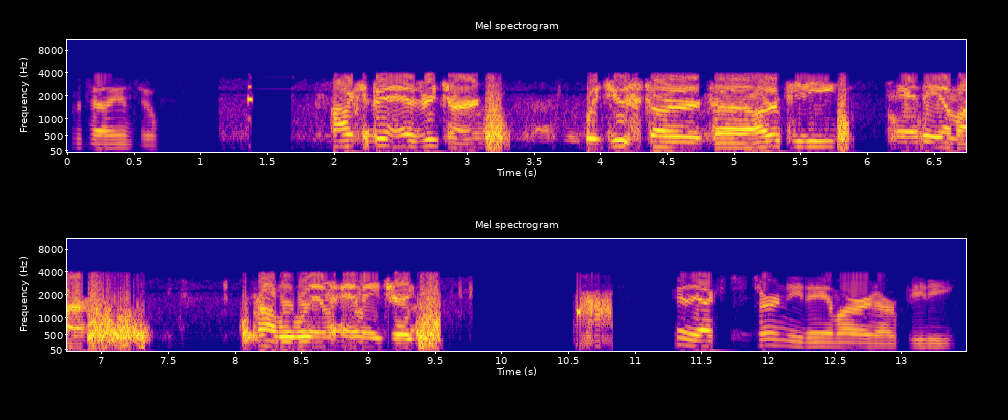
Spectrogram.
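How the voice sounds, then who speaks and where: A man's voice: on the high side, measured pace, long pauses. A man, a fire officer, giving short, businesslike radio calls over a walkie-talkie. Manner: clipped, businesslike call-outs. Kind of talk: terse radio traffic. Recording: tinny two-way radio with static.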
